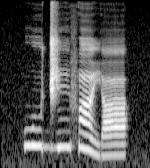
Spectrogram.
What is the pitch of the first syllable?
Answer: high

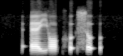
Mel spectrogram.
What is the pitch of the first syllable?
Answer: low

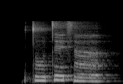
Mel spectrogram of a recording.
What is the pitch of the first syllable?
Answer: low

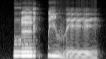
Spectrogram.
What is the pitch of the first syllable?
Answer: high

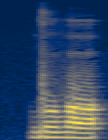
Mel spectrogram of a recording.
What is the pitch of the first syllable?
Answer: low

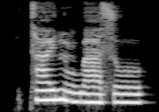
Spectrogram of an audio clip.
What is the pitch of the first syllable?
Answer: high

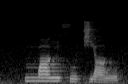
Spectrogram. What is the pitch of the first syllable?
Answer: high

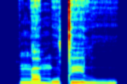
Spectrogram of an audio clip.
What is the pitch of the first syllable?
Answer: low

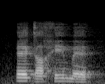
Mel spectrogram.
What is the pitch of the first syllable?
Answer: high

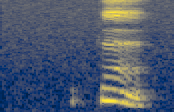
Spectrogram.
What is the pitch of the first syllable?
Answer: falling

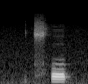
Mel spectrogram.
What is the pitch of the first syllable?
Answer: high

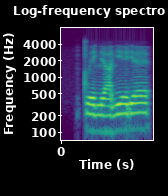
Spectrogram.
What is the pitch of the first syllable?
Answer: low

